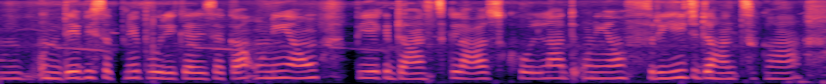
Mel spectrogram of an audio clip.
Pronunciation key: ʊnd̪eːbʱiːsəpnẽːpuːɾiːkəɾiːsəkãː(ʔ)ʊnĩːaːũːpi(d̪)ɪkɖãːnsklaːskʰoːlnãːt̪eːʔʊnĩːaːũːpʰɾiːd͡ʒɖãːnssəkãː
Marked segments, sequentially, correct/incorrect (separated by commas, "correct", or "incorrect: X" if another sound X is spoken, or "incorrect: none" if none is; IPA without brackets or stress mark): correct, incorrect: none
